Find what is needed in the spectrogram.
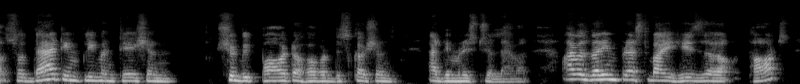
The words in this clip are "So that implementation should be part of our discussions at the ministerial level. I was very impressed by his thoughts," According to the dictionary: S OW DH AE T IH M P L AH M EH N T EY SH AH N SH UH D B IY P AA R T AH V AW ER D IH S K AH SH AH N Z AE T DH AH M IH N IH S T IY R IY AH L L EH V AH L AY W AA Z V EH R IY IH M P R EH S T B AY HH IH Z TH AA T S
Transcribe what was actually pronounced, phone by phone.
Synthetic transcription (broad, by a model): S OW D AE T IH M P L AH M EH N T EY SH AH N SH UH D B IY P AA R T AH V AW ER D IH S K AH SH AH N Z AE T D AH M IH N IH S T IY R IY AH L L EH V AH L AY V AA Z V EH R IY IH M P R EH S T B AY HH IH Z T AA T S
